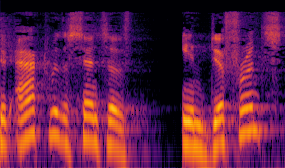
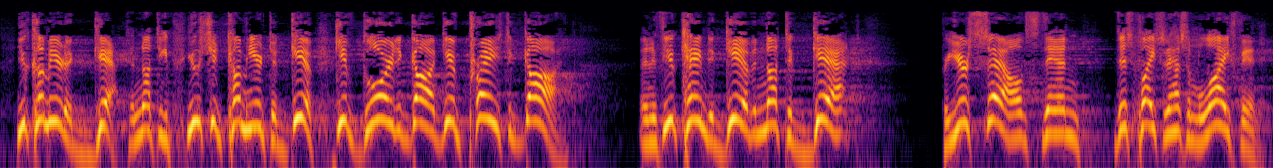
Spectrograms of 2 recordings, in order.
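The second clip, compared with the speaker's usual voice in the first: loud, high, scolding preacher voice; 6 semitones higher, 7 dB louder than usual. Quoting a pastor's words to his congregation, imitating a scolding pastor. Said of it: "just the very tone of voice, of course, is stupid".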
